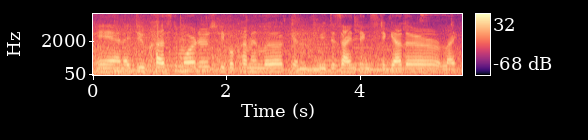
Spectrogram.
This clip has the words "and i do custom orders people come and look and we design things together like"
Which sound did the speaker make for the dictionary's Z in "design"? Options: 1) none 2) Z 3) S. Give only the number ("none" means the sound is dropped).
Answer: 2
